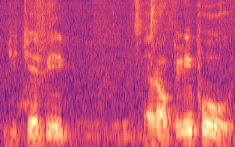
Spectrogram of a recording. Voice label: jicErbi ErOpili pHu it was raining non stop, Andamanese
